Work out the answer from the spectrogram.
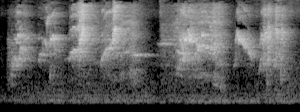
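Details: Budgerigar singing a rich mimicry song that includes imitations of other birds, including the red-whiskered bulbul, the Javan white-eye, the laughing call of a lovebird and fighting sparrows; dense chattering warble of scratchy notes and short whistles in overlapping bursts.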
